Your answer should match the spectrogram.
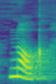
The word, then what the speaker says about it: knock: नॉक, ये नॉक लिखा हुआ है, लिखा हुआ के है पर जो इसका प्रोनाउंसिएशन है वो नॉक कर रहे हैं. तो यहाँ कहीं ना कहीं के क्या हो जाता है? साइलेंट.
